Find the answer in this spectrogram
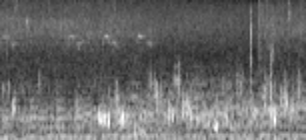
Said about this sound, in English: The sound, it is very beautiful. It's very soothing to me. It has this sort of bubbling and popping of boiling or frying, but it becomes very musical just with all of the elements in there, and it's not abrasive, I don't think.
